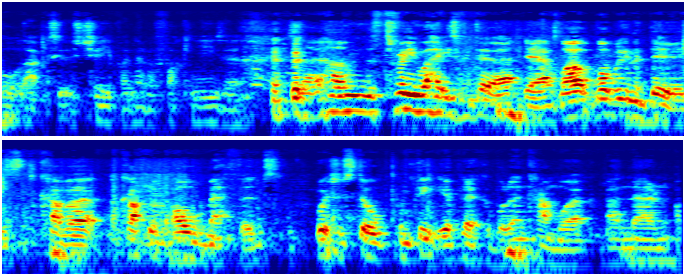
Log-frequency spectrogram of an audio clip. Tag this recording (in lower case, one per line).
speech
